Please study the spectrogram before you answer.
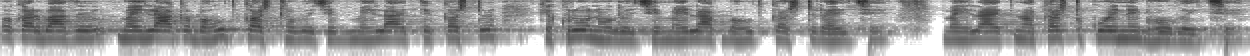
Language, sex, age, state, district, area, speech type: Maithili, female, 60+, Bihar, Begusarai, rural, spontaneous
